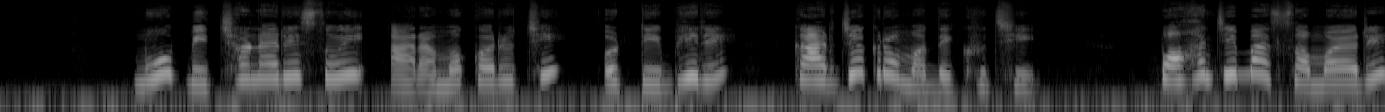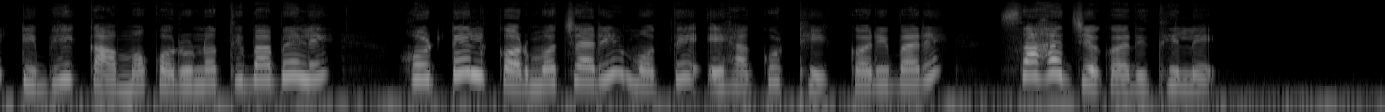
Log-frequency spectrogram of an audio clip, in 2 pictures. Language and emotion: Odia, happy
